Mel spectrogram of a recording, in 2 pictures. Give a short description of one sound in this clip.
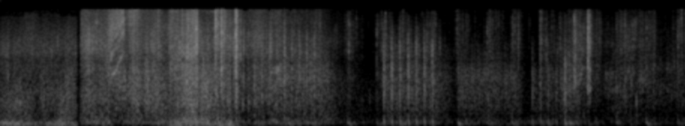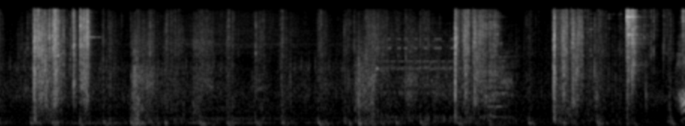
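Footsteps run quickly over stone paving.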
